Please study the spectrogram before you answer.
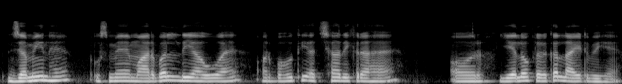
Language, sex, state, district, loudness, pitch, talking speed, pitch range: Hindi, male, Jharkhand, Ranchi, -17 LUFS, 155 Hz, 200 wpm, 145-175 Hz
